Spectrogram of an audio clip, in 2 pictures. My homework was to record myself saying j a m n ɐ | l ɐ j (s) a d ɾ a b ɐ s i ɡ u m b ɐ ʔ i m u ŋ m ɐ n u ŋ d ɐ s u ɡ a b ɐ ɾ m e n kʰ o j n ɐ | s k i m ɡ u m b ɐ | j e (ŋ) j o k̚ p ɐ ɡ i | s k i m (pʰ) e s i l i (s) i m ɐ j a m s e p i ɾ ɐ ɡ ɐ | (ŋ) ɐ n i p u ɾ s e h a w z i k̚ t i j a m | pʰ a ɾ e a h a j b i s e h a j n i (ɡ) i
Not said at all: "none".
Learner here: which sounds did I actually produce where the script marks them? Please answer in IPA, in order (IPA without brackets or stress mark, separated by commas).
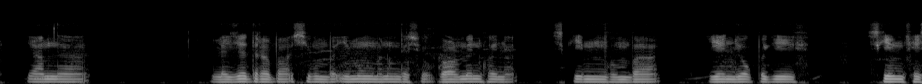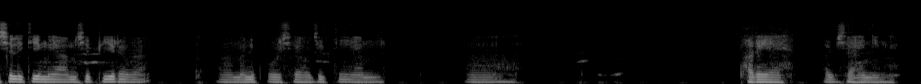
z, n, pʰ, t, m, ŋ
